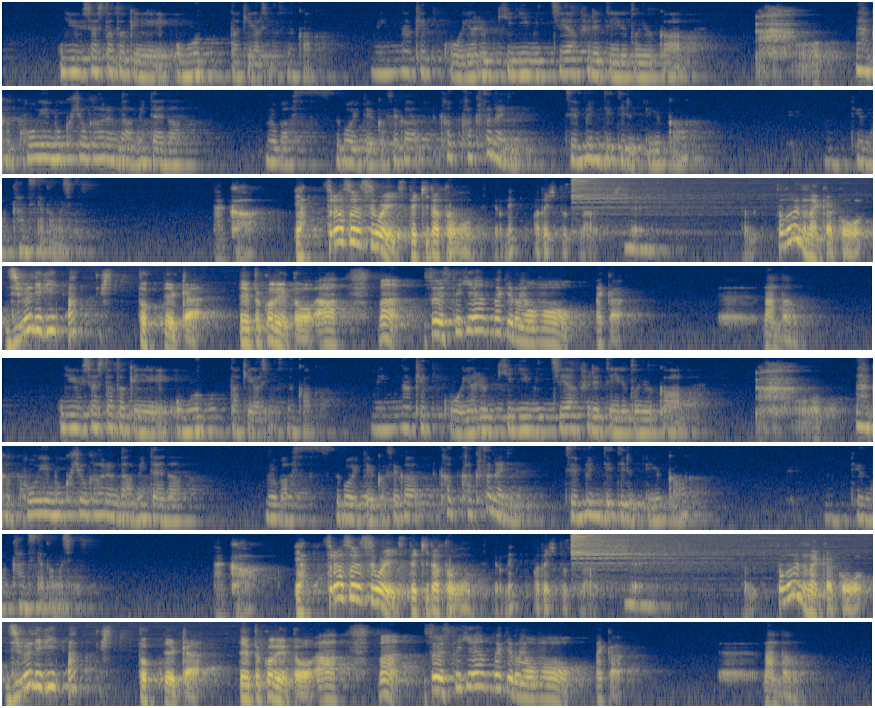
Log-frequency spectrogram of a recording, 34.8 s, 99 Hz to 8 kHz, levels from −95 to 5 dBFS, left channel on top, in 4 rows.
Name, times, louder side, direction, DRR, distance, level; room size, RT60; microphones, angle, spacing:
voice 1, 0.6-2.0 2.3-3.1 3.7-6.8 7.6-8.2 8.5-10.5 11.3-11.7 12.0-13.9 14.3-15.6 16.9-18.2 23.6-24.0 28.5-28.6, equal, 30° right, 4 dB, 2.8 m, -31 dB
voice 2, 7.5-8.0 19.5-20.0 20.3-22.1 22.4-22.9 23.2-23.3 24.8-27.2 27.5-28.1 28.5-30.1 30.4-31.8 32.1-32.3 33.3-34.1, equal, ahead, 12 dB, 1.0 m, -20 dB
sound 1, 23.1-26.6 27.0-27.3, right 7 dB, 85° right, 1.3 m, -34 dB
29.5 x 28.0 x 5.6 m, 0.83 s
head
